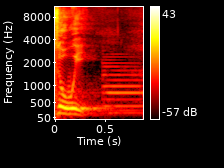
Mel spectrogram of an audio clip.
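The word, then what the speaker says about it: ζωή: Il se prononce Zoé.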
